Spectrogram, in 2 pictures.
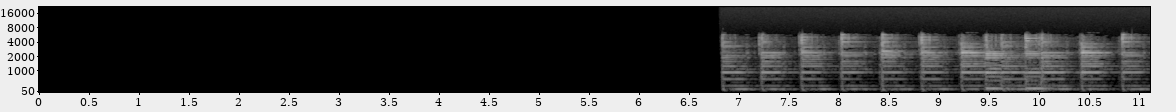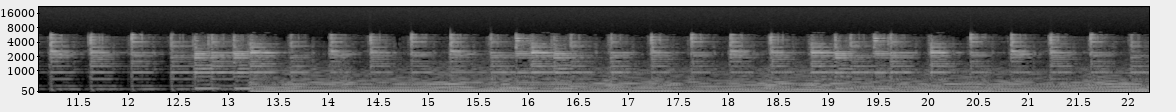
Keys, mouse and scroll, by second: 11.3-12.9 scroll down 1, 12.9 scroll up 1, 18.2 scroll down 1.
